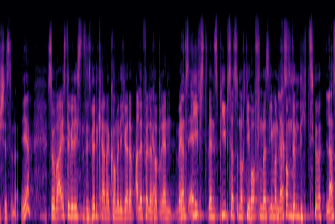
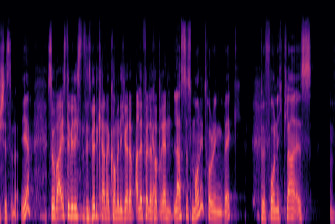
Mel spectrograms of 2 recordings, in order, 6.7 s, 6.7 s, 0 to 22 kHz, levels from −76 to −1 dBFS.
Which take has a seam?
second; 1 cut; at 3.5 s

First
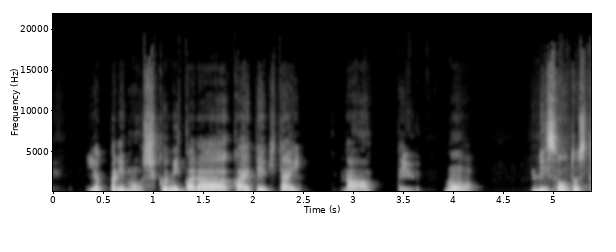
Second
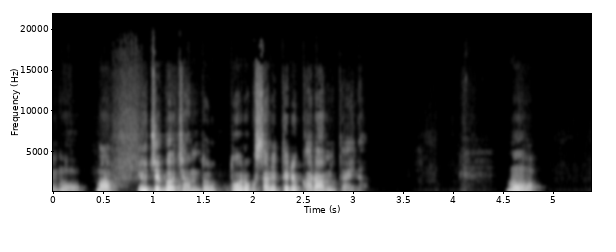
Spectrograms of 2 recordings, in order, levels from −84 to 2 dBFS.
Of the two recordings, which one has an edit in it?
first; 1 cut; at 3.8 s

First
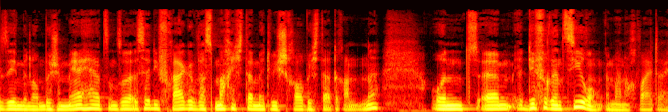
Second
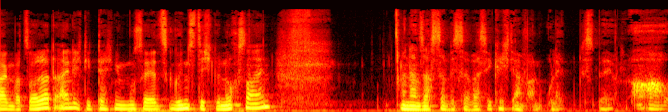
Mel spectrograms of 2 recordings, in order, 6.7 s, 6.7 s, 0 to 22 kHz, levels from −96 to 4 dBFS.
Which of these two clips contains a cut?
first; 1 cut; at 5.2 s

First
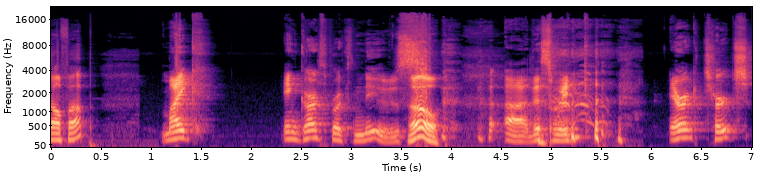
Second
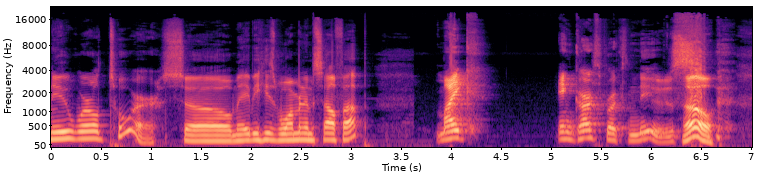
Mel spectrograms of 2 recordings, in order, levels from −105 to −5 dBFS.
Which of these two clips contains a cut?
first; 1 cut; at 6.0 s

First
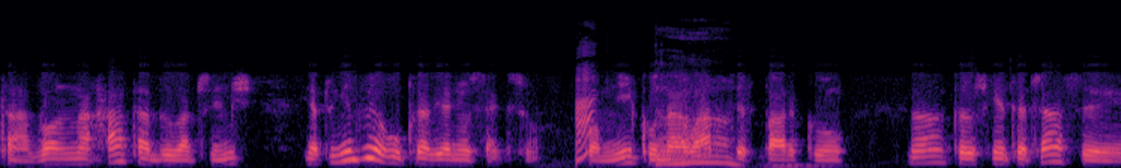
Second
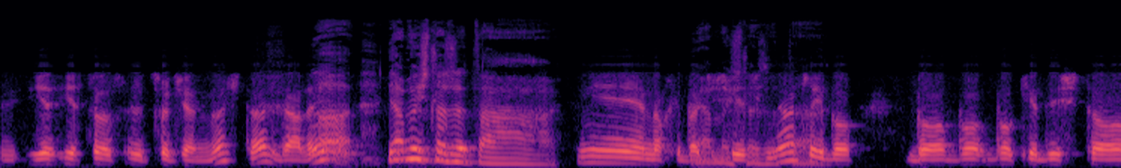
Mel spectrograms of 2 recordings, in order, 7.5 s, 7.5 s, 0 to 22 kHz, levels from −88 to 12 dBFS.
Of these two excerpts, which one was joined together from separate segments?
first; 1 cut; at 3.8 s

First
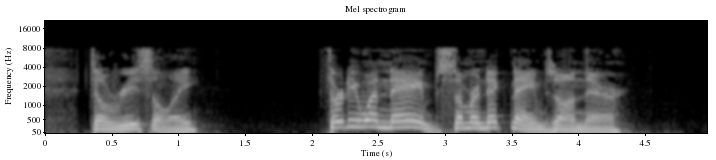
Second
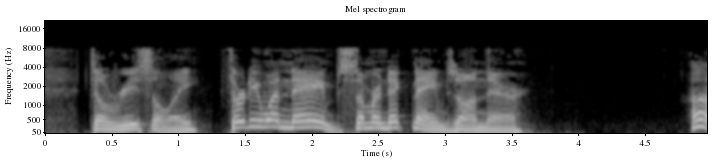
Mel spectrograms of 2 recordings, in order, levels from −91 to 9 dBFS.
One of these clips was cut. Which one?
second; 1 cut; at 1.2 s

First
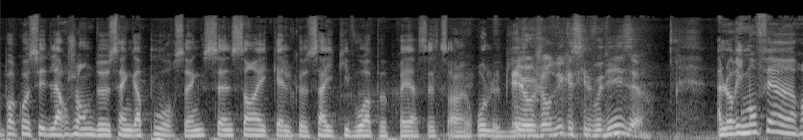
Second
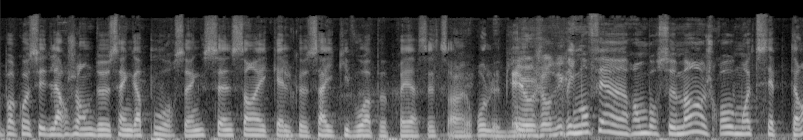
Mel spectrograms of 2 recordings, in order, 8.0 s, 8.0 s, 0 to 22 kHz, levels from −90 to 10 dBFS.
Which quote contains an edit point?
second; 1 cut; at 5.7 s

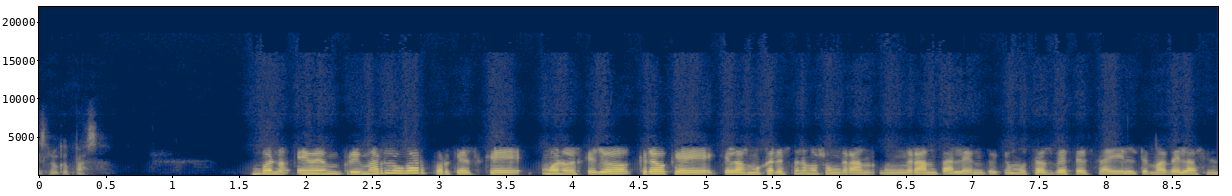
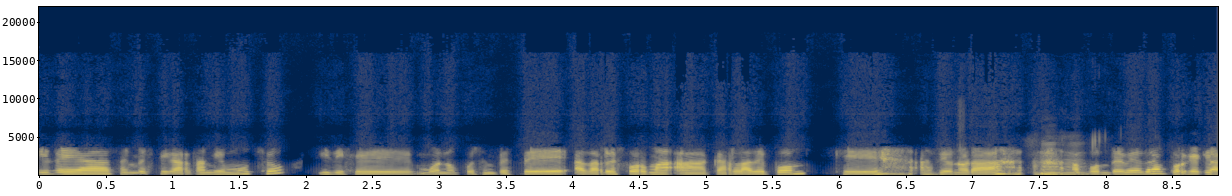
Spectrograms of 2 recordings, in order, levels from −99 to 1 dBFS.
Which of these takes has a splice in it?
second; 1 cut; at 2.0 s

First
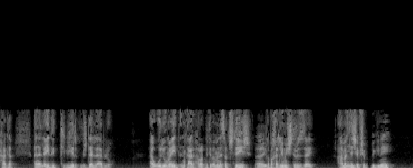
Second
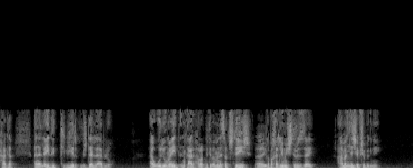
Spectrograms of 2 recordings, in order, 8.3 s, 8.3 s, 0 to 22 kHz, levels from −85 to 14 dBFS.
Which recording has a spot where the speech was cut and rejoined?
first; 1 cut; at 7.3 s

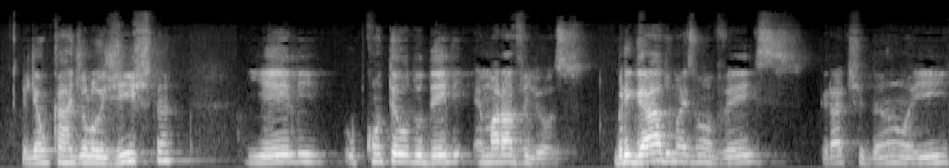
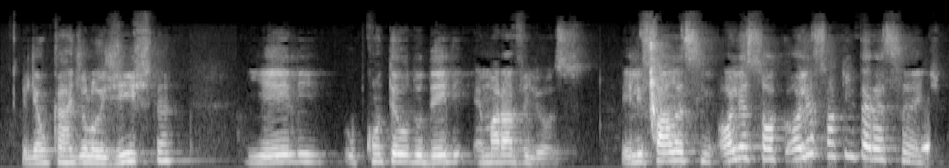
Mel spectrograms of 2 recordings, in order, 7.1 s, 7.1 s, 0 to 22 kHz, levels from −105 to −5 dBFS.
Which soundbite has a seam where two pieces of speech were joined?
first; 1 cut; at 4.5 s

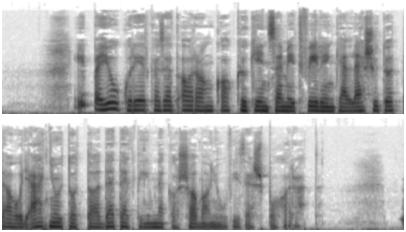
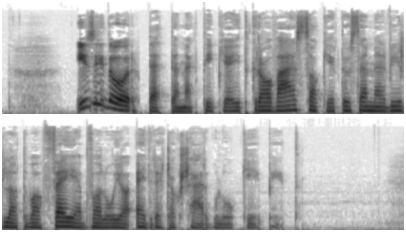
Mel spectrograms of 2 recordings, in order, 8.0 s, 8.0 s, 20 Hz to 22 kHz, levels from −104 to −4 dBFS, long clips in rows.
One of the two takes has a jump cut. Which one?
second; 1 cut; at 1.4 s

